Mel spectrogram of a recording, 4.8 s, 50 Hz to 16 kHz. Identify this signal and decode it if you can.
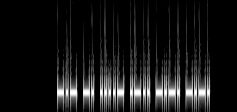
Morse code, heard as a keyed tone, about 27 wpm, 700 Hz. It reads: KN4LCC
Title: USA Call Signs - 6 Characters - 8x Character Spacing - 28wpm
